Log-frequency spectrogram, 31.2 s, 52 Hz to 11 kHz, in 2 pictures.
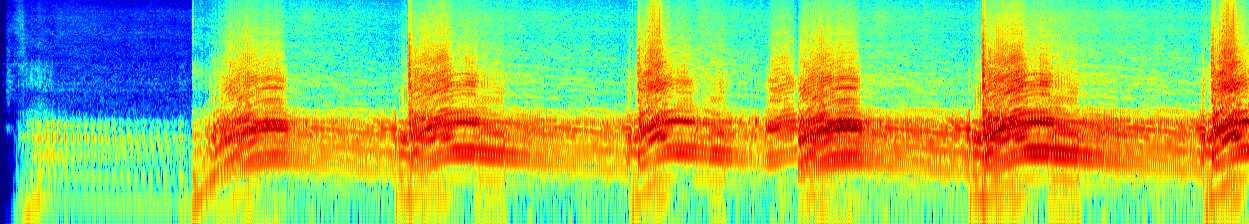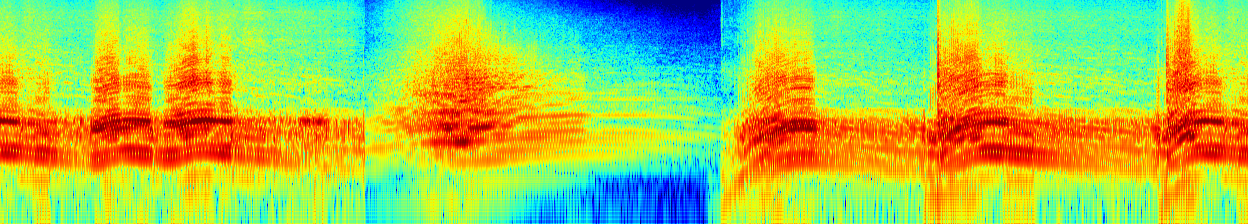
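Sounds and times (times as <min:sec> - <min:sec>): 
car exhaust system: 0:00.0 - 0:31.2.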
